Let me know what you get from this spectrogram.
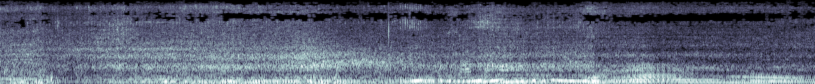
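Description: Classic car engine running as a first-generation Toyota Celica coupe pulls away at low speed, its pitch rising and falling a few times with light revving.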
